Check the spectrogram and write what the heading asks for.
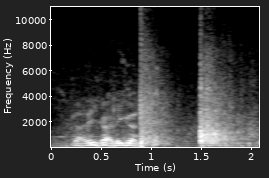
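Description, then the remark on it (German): Two sharp, loud gunshots ring out about half a second apart, each a sudden crack with a trailing rumble, following a raised, wavering human voice. Recorded on a mobile phone video at an Australian refugee camp in Papua New Guinea; the official version says soldiers fired into the air. “Angeblich hatten Soldaten des Inselstaates lediglich in die Luft geschossen, so die Behördenversion.”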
